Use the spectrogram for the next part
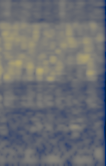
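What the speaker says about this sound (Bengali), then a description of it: "তারপর এখানে আমি আলুগুলোকে ভালো করে ভেজে নিচ্ছি নুন হলুদ দিয়ে।" Potatoes frying in mustard oil with salt and turmeric give a steady, close sizzling hiss that holds level throughout, with no talking.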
